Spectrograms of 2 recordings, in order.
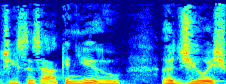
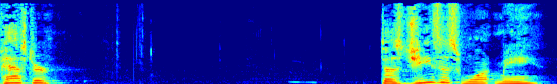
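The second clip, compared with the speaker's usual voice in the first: mock teary, slow, choked-up voice near crying; 3 semitones higher than usual. Retelling a sad woman from the class asking the pastor, imitating a choked-up, tearful voice. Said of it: "a choked up, tearful woman's voice".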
